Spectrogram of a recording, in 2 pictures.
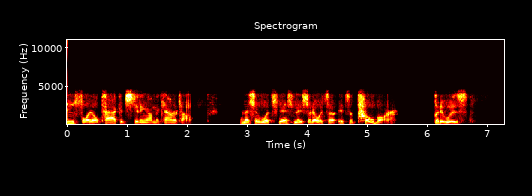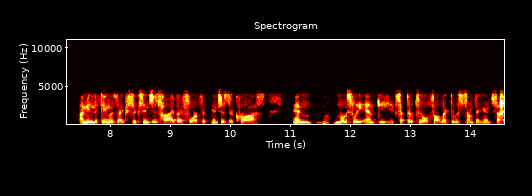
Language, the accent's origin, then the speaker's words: English; New Jersey, United States; accent: Jersey; moved away as an adult; also born or lived in California; now in Park City, United States; I grew up in New Jersey and was really an East Coast guy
